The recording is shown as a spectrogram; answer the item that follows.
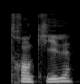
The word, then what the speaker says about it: tranquille: Tranquille, j'aime les endroits tranquilles pour lire.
